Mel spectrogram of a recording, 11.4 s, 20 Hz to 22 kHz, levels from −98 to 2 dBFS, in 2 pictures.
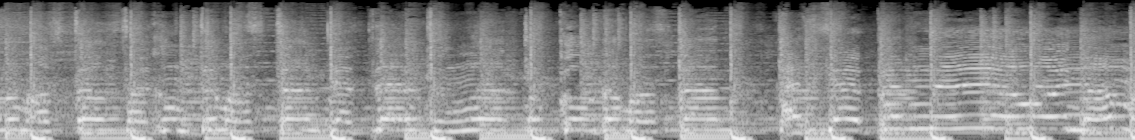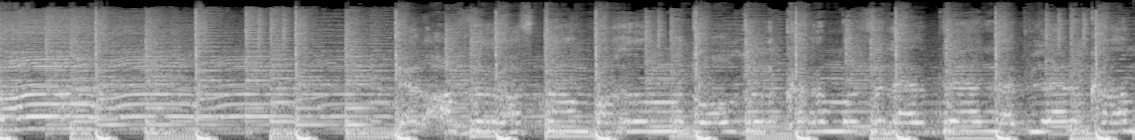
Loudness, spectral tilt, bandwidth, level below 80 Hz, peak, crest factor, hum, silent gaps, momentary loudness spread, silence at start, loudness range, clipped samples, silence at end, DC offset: -11 LUFS; -4.5 dB/octave; 19.5 kHz; -16 dBFS; 0 dBFS; 10 dB; none; none; 3 LU; 0 s; 1 LU; 0.2%; 0 s; under 0.1%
